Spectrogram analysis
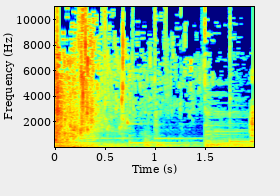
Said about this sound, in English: Ew, disgusting. You just sprayed me with all the water from the mop.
